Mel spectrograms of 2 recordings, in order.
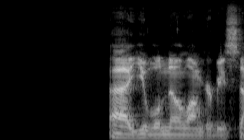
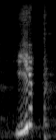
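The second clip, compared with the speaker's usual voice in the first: high little dog yip; imitated yip. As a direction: squeak a tiny puppy yip. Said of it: "I for sure hear a".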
